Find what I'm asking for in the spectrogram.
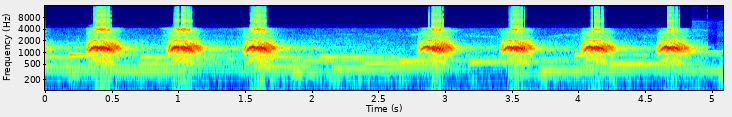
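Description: Cartoon crows give harsh, loud caws in two bursts: three evenly spaced calls, a short pause, then four more, up close with no talking.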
